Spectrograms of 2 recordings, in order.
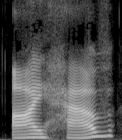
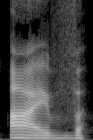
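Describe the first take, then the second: First: Both words are said in full. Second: The word 'have' shrinks to a 'v' sound. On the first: "you don't change I have" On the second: "It does change, but to I've"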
